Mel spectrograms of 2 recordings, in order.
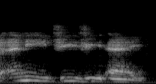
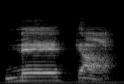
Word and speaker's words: Negga: I said Negga. Say Ninja. Ninja. Oh my god. I'm sorry. Did I really did accidentally say that? Like, No. No, It's look, Ruth Nega. That's how you pronounce her last name.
